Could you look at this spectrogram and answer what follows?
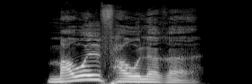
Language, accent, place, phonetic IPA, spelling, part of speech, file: German, Germany, Berlin, [ˈmaʊ̯lˌfaʊ̯ləʁə], maulfaulere, adjective, De-maulfaulere.ogg
- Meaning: inflection of maulfaul: 1. strong/mixed nominative/accusative feminine singular comparative degree 2. strong nominative/accusative plural comparative degree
